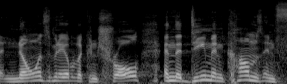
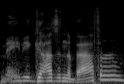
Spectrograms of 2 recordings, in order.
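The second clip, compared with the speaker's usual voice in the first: dry, mocking, sarcastic jab; 7 dB quieter than usual. Retelling Elijah taunting the prophets of Baal: imitating Elijah's sarcasm. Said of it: "he's got a good sarcastic wit to him".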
